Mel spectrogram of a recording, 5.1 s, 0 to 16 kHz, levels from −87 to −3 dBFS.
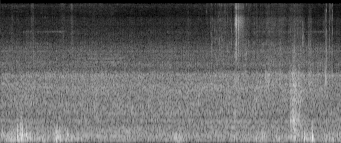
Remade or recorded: recorded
